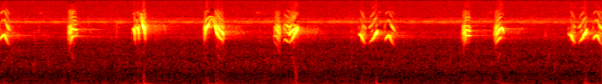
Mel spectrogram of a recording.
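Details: Silver-beaked tanager giving clipped, high twittering note groups, some single, some in quick triplets, spaced under a second apart, over soft low background noise.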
